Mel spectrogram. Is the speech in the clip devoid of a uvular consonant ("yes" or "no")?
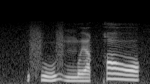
no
